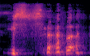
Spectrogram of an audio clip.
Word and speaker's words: Gisela: So I always say, just think of geese when you get it right. It's Gisela. – Gisela.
